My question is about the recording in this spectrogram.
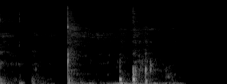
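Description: A few faint computer keyboard key clicks: one sharp click about two thirds of a second in and a quick cluster of three or four near the end, as a sketch is saved in the Arduino IDE.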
